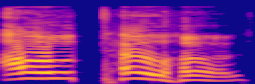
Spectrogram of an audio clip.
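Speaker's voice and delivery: slow, drawn-out mournful Mock Turtle; slow hollow moan; deep hollow voice. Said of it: "in a deep, hollow voice".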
